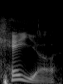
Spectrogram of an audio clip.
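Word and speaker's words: Kaaya: Kaya.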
